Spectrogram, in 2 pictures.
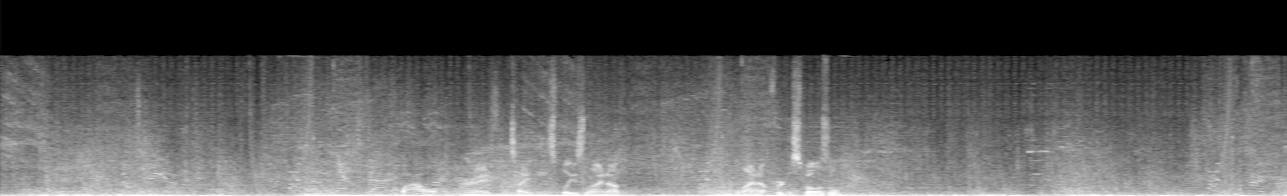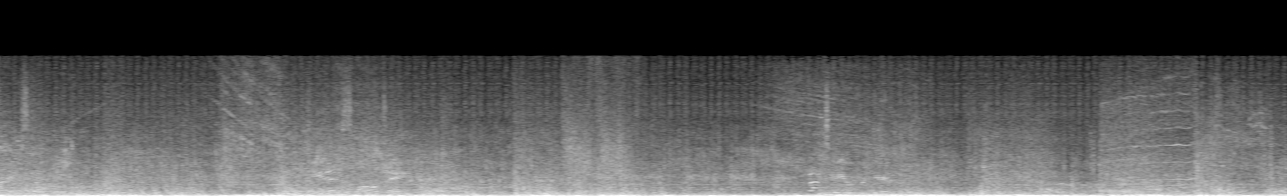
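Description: Video game gunfire and explosions rattle steadily.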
